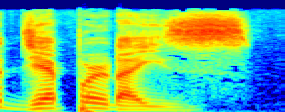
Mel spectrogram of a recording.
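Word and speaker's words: jeopardize: में प्रचार प्रसार करना यह पढ़ा जाएगा जेपर डाइज ज पर डाइज यह उच्चारण है बेटा इसका जपर डाइज इसका मतलब होता है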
